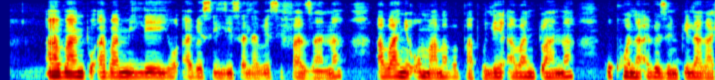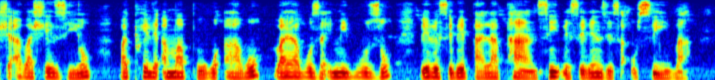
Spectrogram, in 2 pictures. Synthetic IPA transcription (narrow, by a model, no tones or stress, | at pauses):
aβantʼuʔaβamilɛjɔʔaβesilisalaβesifazanaːβaɲɛʔɔmamaβab̥ʱab̥ʱulɛʔaβantʼwanaɣukʰɔnaʔaβɛzempʼilaɣaɬɛʔaβaɬezijɔ | βatʰwɛlɛʔamab̥ʱuɣuʔaβɔβajaβuzaʔimiβuzɔβɛβɛsɛβɛb̥ʱalapʰant͡sʼiβɛsɛβend͡zʱisa̰ʔusiːβa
